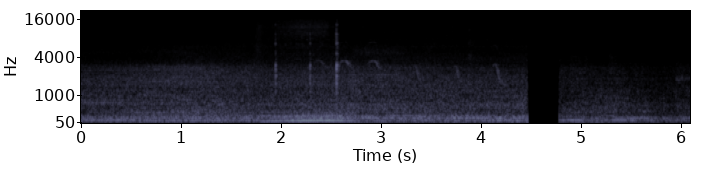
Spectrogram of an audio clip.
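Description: An engine running nearby, a steady low hum that grows louder for a moment about two seconds in, with a few short high chirps over it.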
